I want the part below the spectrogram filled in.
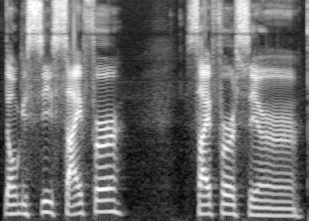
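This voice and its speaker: A man with a Québécois French accent talks through his rap lyrics in a slow, deliberate lesson. He repeats phrases and switches into English to explain them, at a middle pitch, in a dry recording with no room sound. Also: fairly bright tone, clean tone, no echo. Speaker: French teacher and rapper.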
